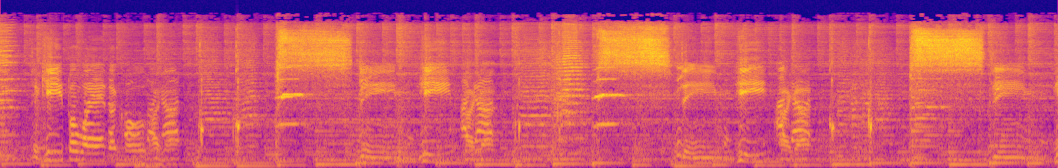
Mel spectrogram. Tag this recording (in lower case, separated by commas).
music, hiss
